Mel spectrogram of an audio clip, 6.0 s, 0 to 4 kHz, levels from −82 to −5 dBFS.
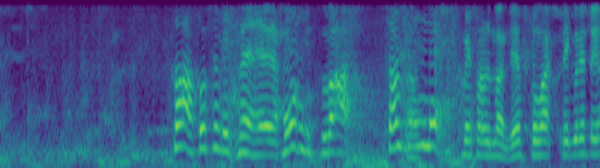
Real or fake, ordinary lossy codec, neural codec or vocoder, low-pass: fake; none; codec, 16 kHz, 1 kbps, FreqCodec, larger model; 3.6 kHz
